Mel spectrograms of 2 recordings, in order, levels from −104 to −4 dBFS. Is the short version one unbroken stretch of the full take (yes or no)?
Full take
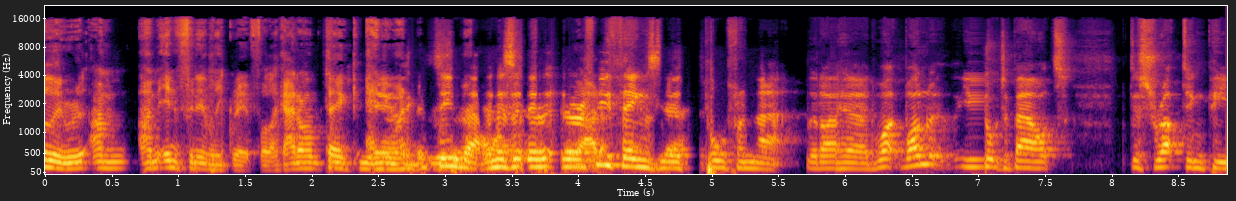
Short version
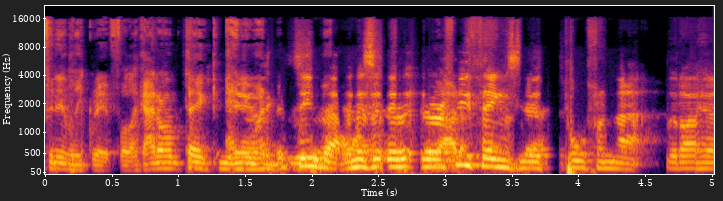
yes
